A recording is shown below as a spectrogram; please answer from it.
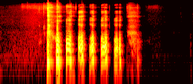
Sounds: Laughter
